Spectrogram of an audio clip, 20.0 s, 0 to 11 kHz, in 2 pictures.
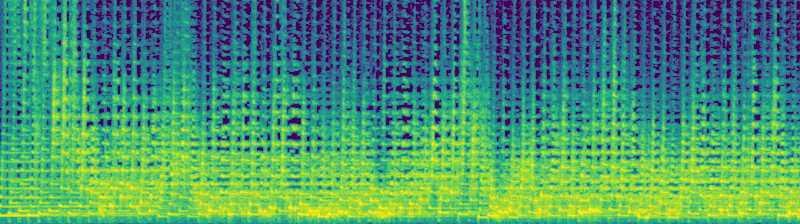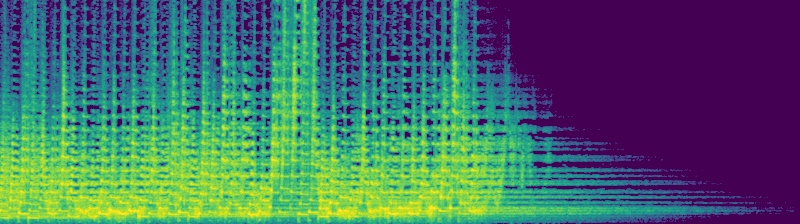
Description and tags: ARP C - var 3
ARPS C - I took a self created sound from Gladiator VSTi within Cubase 5, played some chords on a track and used the build in arpeggiator of Cubase 5 to create a nice arpeggio. Finally I did send the signal through several NI Reaktor effects to polish the sound even further. 8 bar loop with an added 9th and 10th bar for the tail at 4/4 120 BPM. Enjoy!
sequence, melodic, synth, 120bpm, harmonic, arpeggio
